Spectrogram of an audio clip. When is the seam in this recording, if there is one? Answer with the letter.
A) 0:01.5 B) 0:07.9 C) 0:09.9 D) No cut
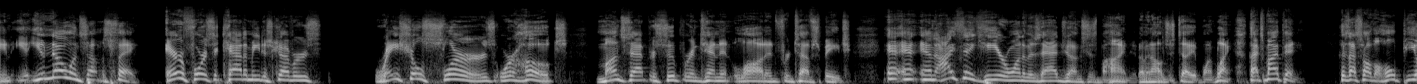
A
